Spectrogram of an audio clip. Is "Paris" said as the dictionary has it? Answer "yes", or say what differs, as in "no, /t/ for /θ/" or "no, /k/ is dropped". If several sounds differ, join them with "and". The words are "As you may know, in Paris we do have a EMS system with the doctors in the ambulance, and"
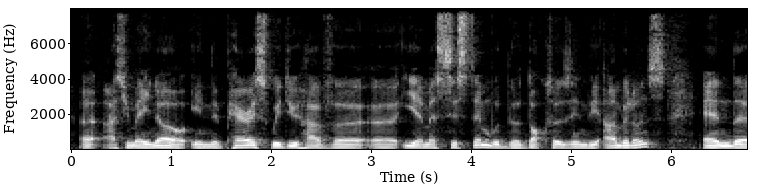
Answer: yes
